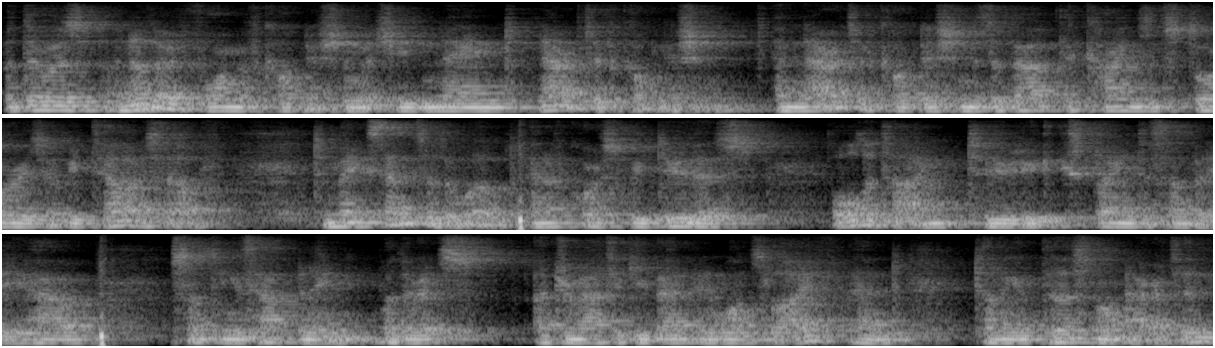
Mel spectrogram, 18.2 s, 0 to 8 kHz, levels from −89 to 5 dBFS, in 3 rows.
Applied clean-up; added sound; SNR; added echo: none; Whoosh, swoosh, swish; 6 dB; reverberation time 0.9 s.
